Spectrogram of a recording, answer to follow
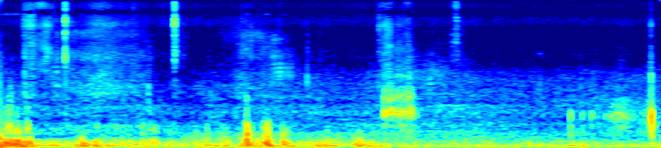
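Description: Wind rumbling on a phone microphone, with a few light knocks and clicks from a car's rear door being swung open and the phone being handled in the first half-second and again just before the two-second mark.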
